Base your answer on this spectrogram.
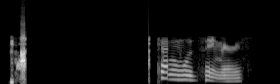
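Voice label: Police District Dispatch, p25; wake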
